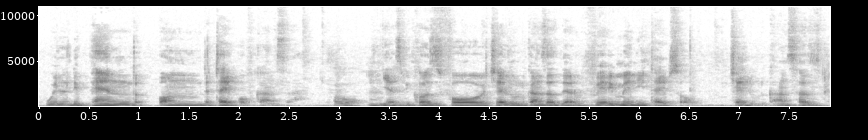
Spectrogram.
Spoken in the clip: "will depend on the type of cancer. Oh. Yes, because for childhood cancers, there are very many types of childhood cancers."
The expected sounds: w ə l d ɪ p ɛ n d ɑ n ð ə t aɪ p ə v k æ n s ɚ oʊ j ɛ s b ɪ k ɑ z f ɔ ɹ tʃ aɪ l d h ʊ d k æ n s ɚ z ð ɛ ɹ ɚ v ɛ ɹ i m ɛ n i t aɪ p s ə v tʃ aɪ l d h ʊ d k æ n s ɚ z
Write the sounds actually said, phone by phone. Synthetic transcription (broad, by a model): w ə l d ɪ p ɛ n d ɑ n ð ə t aɪ p ə v k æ n s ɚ oʊ j ɛ s b ɪ k ɑ z f ɔ ɹ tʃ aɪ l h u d k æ n s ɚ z ð ɛ ɹ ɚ v ɛ ɹ i m ɛ n i t aɪ p s ə v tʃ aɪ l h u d k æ n s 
